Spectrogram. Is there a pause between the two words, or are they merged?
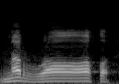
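merged. The nun merges into the ra without pause. The speaker calls it wrong.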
